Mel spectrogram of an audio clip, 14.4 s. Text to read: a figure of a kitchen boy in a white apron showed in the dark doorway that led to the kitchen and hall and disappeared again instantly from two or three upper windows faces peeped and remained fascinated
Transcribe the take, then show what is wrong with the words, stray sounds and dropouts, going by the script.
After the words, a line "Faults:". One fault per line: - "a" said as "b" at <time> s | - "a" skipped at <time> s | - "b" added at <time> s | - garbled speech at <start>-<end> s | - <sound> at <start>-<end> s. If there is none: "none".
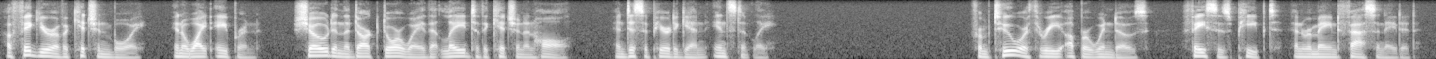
a figure of a kitchen boy in a white apron showed in the dark doorway that laid to the kitchen and hall and disappeared again instantly from two or three upper windows faces peeped and remained fascinated
Faults:
- "led" said as "laid" at 4.4 s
